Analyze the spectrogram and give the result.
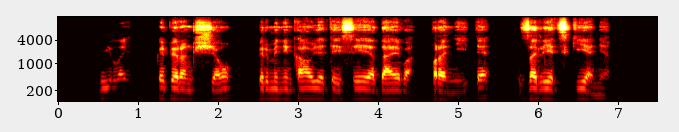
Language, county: Lithuanian, Utena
